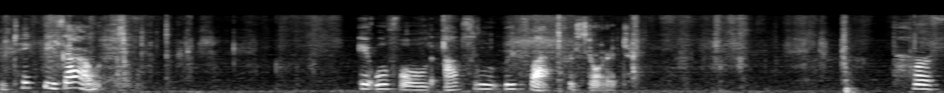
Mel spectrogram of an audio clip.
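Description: Card stock rustles as hands fold and press it flat.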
